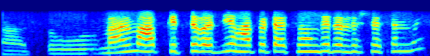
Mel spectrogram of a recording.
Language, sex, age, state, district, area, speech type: Hindi, female, 30-45, Madhya Pradesh, Seoni, urban, conversation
